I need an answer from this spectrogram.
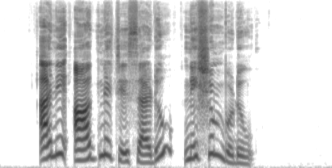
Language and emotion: Telugu, neutral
